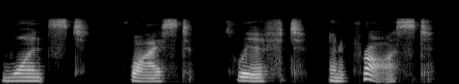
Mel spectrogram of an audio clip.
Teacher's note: usually words ending in S and F in standard English can be produced with a final T in vernacular English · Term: intrusive T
